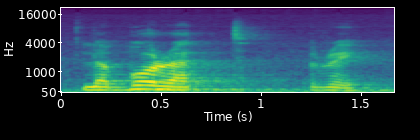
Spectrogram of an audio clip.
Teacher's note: So the first and third are reduced to schwa, the A and the A. And the last one is deleted, the O.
